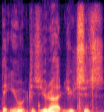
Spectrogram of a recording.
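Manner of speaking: low, mumbled mock forgetfulness; soft, halting, trailing off; fumbling for words. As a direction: imitate a bad storyteller losing his thread. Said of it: "he's just like, and then I was like".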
